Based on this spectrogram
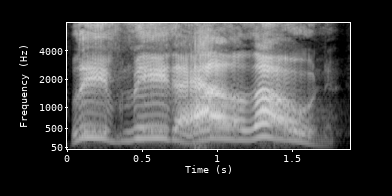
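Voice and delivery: high, drawn-out full-volume yell; furious shout. A narrator's reading. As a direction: bellow each word slowly at the helicopter. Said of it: "He shouted it at the man".

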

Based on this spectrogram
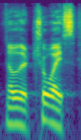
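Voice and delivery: ordinary delivery

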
